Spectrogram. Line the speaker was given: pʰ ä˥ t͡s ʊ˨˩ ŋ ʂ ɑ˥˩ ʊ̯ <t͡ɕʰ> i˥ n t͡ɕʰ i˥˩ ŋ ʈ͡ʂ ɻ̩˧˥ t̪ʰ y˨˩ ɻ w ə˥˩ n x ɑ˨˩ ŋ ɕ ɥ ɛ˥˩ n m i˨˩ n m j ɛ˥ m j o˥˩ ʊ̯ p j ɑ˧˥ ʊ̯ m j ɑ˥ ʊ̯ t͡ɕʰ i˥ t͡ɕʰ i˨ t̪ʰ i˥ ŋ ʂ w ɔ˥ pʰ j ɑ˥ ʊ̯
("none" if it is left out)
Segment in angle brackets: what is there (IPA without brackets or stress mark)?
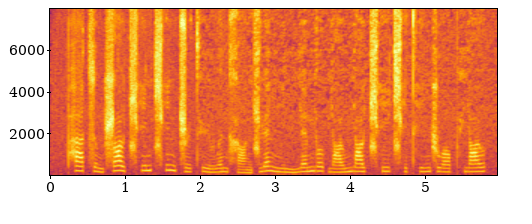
t͡ɕʰ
